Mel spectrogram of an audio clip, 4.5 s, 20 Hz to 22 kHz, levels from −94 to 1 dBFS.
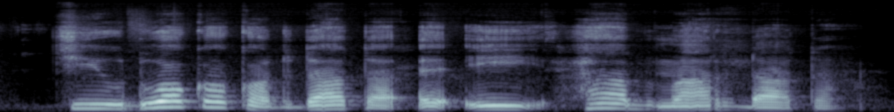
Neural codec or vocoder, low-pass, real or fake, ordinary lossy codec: vocoder, 44.1 kHz, 128 mel bands every 256 samples, BigVGAN v2; 19.8 kHz; fake; none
